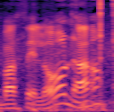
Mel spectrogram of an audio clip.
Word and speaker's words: Barcelona: Yeah, even people in Spain are like, especially in Barcelona.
